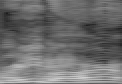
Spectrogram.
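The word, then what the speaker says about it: Rybyr: Right, well, I'm Rebar, R-Y-B-Y-R, that's how you spell it. I know people get it wrong all the time. Rybar, Solid Mud Show, you're listening to 96.9 FM, KMRD-LP, Madrid, New Mexico.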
